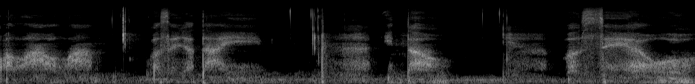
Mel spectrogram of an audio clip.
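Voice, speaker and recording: Whispering and soft-spoken, a woman speaks at a very slow pace over light background noise. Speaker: ASMR role-play creator. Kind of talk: soft-spoken ASMR role-play. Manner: soft close-mic ASMR whisper. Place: home room. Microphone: lapel.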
